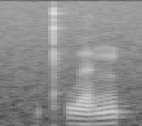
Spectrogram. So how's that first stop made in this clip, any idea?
aspirated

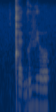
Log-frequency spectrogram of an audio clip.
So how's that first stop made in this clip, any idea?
click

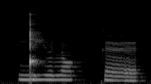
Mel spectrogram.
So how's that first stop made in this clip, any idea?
click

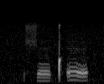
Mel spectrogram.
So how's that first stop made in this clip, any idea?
click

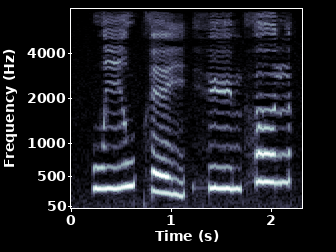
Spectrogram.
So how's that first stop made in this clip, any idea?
aspirated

